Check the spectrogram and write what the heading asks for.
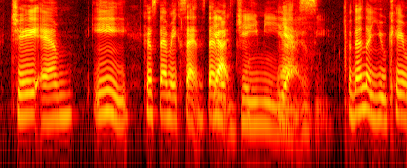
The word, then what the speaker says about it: J.M3: Yes. Yeah, pronounced Jamie. So I don't even know where to start.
